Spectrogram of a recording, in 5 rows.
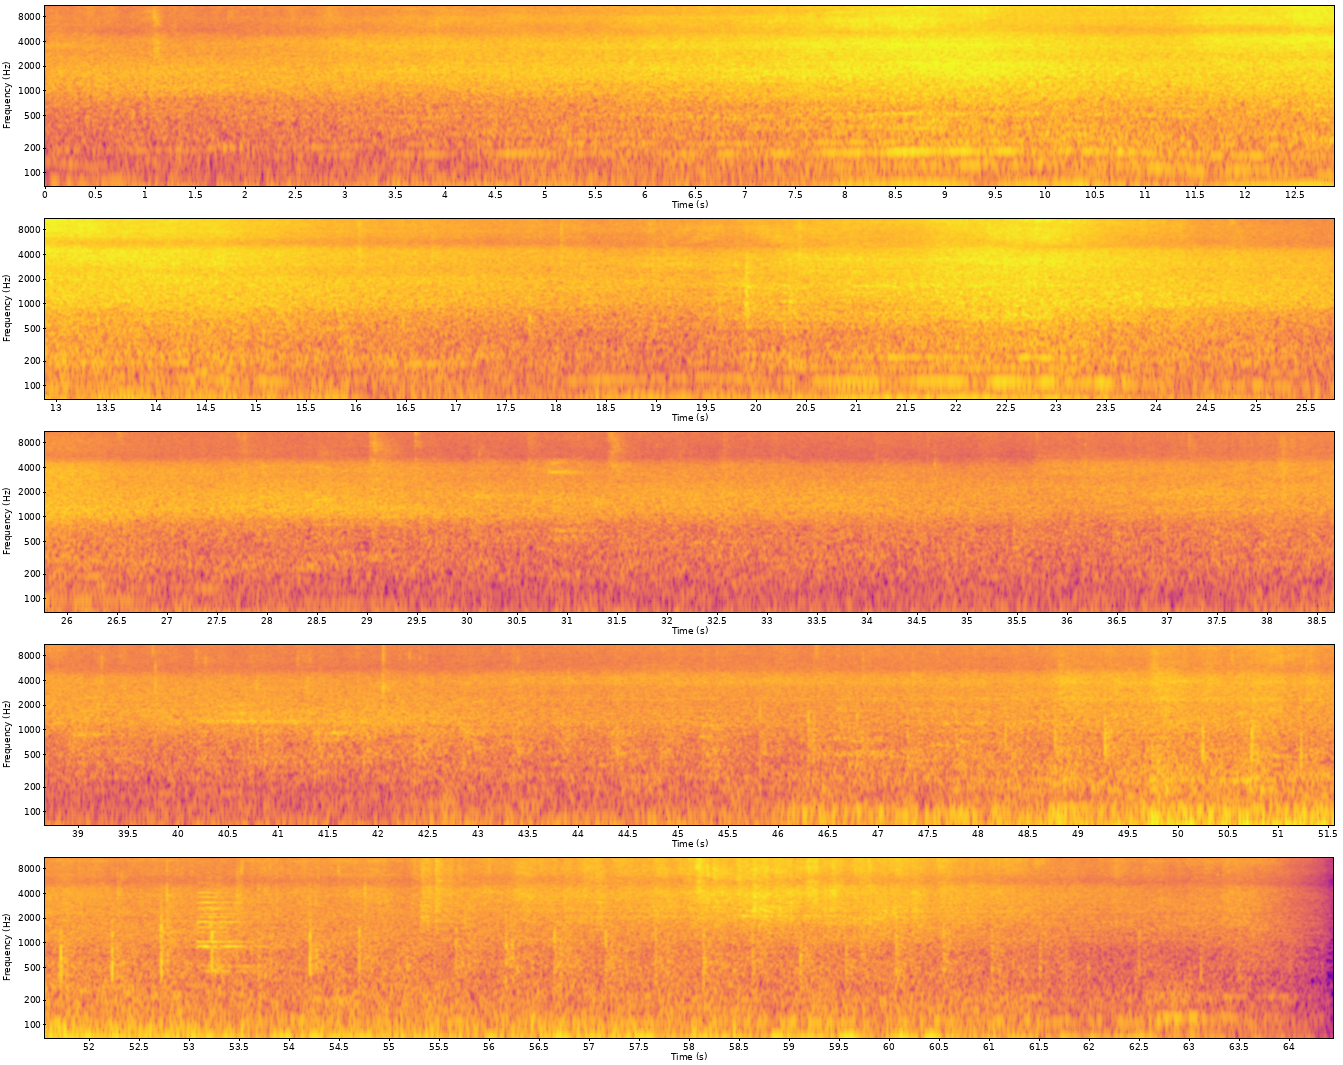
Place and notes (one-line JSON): {"title": "cologne, marzellenstr-eigelstein, unterführung", "date": "2008-12-30 14:32:00", "description": "unterführung nachmittags, vorbeifahrende pkws, fahrardfahrer und fußgänger, zugüberfahrt\nsoundmap nrw: social ambiences/ listen to the people - in & outdoor nearfield recordings", "latitude": "50.95", "longitude": "6.96", "altitude": "54", "timezone": "Europe/Berlin"}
